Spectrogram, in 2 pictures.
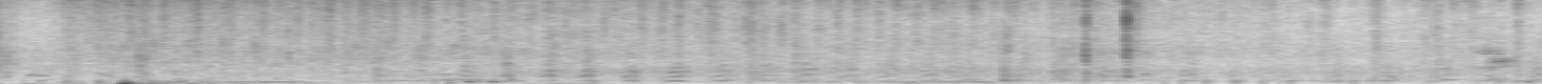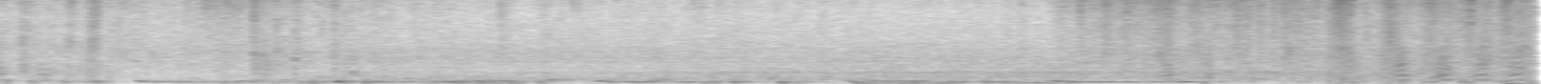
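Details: Homing pigeons let out and happy coo in a long run of low, wavering hummed notes, one phrase after another with little pause, against a quiet rustling background.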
